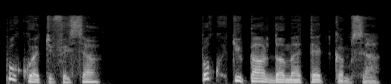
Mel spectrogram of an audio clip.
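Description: A man's voice: lowish voice, big pitch swings, a little slow, darkish tone, breathy edge, no echo, studio quality, voice pushed up, exaggerated voice. A man voicing a grubby, simple-minded male servant who speaks in short, blunt, childlike sentences. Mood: blunt, sullen.

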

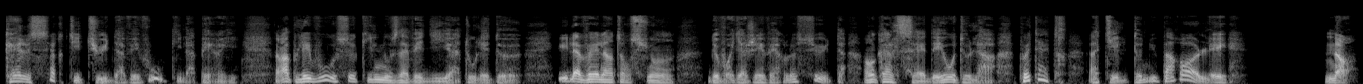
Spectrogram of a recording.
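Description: Man doing an old man, voice choked and strained, deep and husky, dry recording. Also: very animated, measured pace, no room sound, full character voice. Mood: urgent doubting. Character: old man, close friend, choked with emotion.

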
